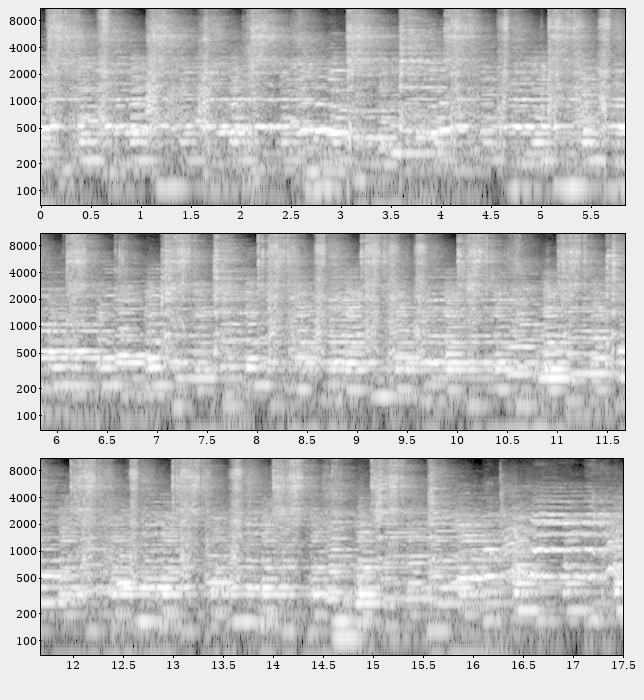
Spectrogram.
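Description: A folk string band with fiddles plays an instrumental passage while kitchen-utensil percussion, pot lids and a washboard played with wooden sticks, keeps a steady beat of about two to three strokes a second.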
